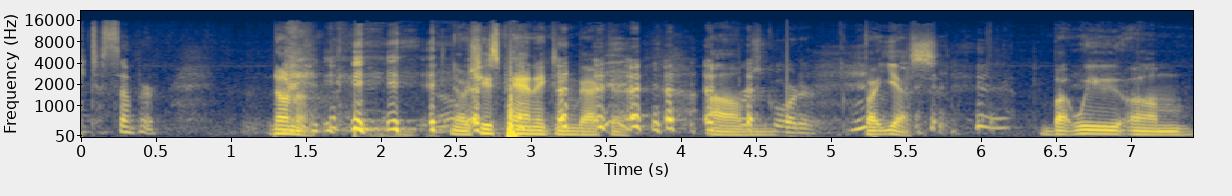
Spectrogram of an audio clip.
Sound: laughter

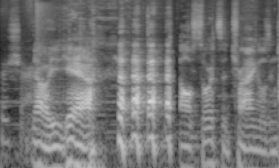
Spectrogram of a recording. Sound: laughter

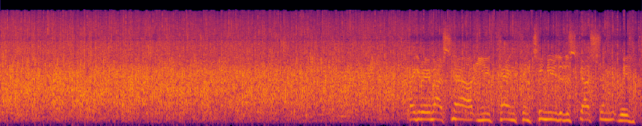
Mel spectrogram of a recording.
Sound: applause

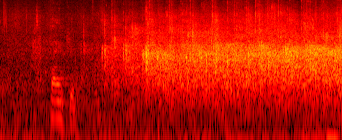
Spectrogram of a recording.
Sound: applause

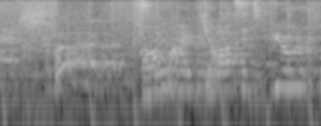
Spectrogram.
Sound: screams

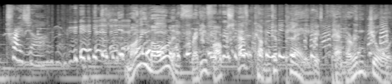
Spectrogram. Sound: laughing

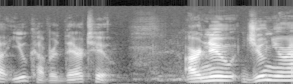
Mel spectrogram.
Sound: laughter

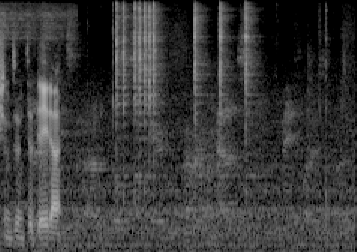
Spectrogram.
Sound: equipment clicks

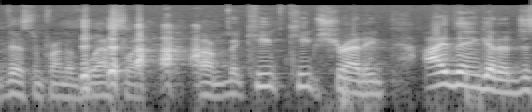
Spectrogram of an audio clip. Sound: laugh

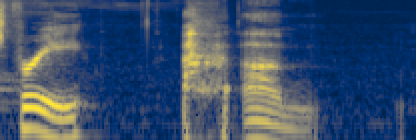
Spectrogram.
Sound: coughs

